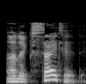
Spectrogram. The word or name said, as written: unexcited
